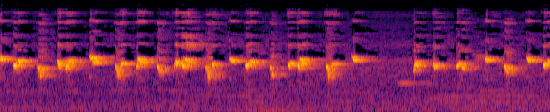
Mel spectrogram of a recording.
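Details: Trucukan (yellow-vented bulbul) kept for song contests pours out a lengthy ropelan: bright gurgling whistled phrases in fast succession, a short pause, then the rolling notes resume.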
